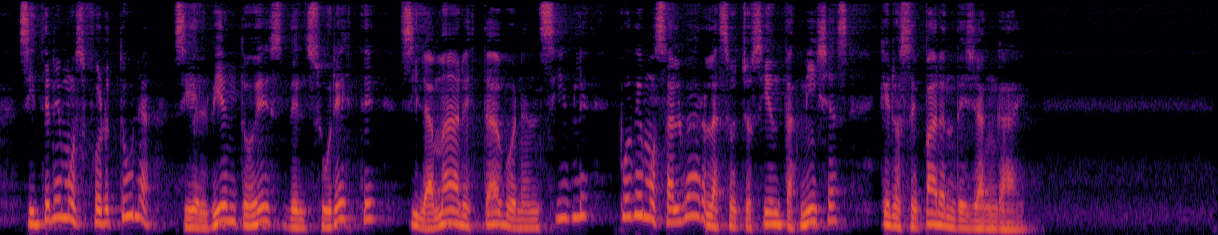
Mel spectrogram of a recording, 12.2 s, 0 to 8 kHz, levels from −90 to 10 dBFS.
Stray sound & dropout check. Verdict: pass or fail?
pass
